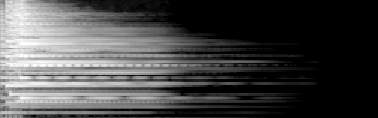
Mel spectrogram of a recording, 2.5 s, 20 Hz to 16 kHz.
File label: A 7th Sharp 9th A, Guitar; A7#9; strummed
